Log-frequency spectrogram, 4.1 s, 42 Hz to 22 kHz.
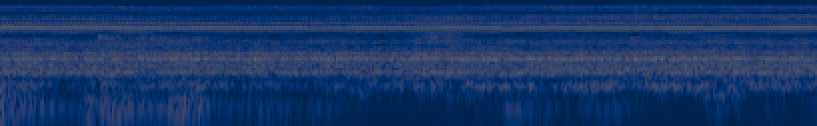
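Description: Steady whir of a cooling fan with faint, steady high electronic tones from a power inverter driving an induction plate cooker under a load of about 1600 watts.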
